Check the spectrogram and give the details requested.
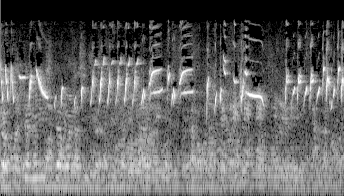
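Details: Continuous Wedani-style song of a European goldfinch: dense, varied high twittering with sliding whistled notes and short buzzy runs, nearly unbroken across the recording.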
